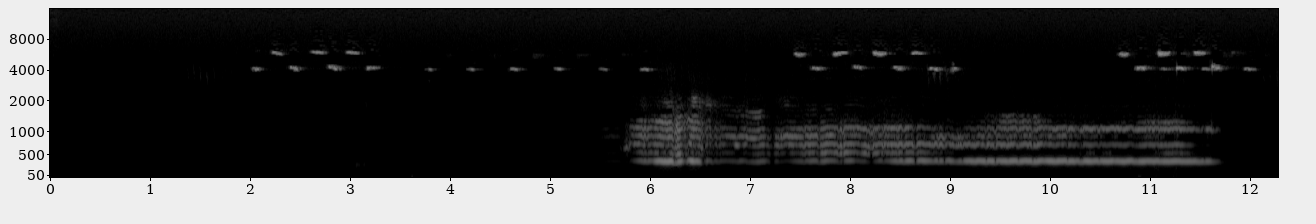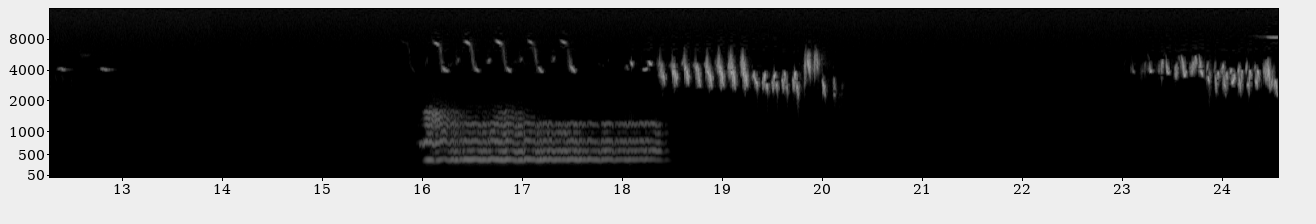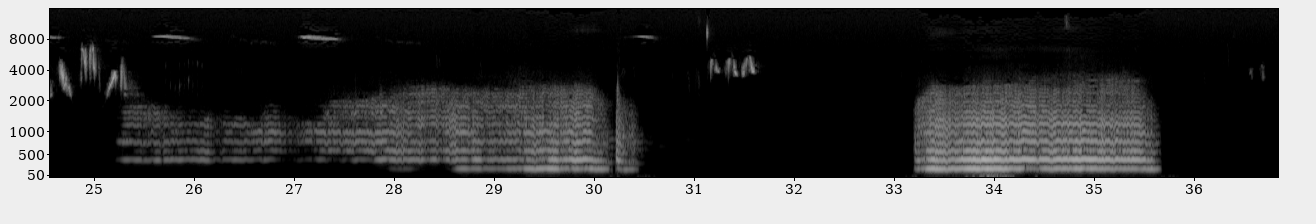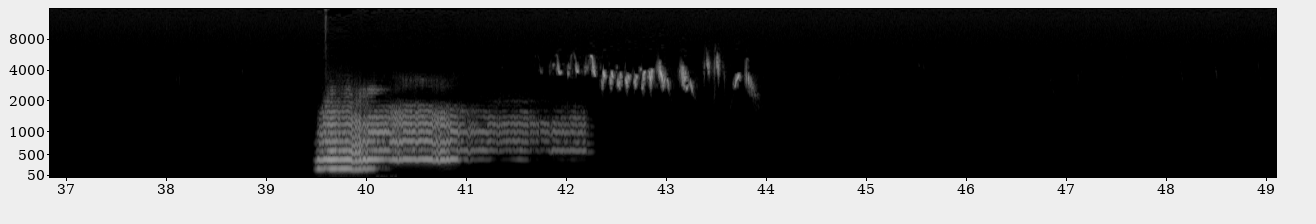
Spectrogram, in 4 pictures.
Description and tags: A stereo field-recording of a Bee foraging for nectar on a spring flowering Heather plant. I don't know what species of bee it was but it was smaller than a Bumble Bee (Bombus terrestris) and larger than a Honey Bee (Apis mellifera). Sony ECM-MS907 > FEL battery pre-amp > Zoom H2 line in.
ms, birds, field-recording, stereo, bee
